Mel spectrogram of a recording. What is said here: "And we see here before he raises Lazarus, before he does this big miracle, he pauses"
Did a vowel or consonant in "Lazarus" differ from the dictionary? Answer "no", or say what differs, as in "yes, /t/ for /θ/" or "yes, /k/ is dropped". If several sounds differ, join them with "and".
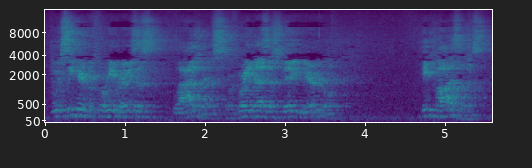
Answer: no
